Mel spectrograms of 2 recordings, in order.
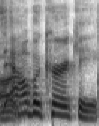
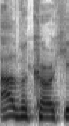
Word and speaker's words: Albuquerque: It's Albuquerque. – Albuquerque, yes.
